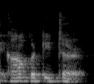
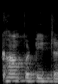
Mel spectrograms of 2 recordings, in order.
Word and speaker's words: competitor: For example, they say competitor. It's not competitor, it's competitor, it's competitive.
